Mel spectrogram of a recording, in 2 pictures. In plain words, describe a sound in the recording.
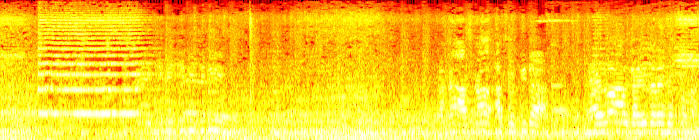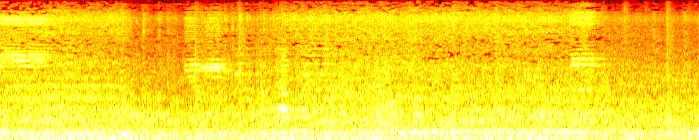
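An auto-rickshaw engine rumbles steadily close by.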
